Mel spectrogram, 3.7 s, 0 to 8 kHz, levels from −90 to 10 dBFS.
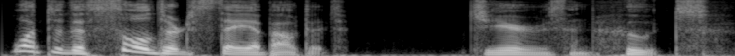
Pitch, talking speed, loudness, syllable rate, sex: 130 Hz, 165 wpm, -19 LUFS, 4.2 syllables/s, male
